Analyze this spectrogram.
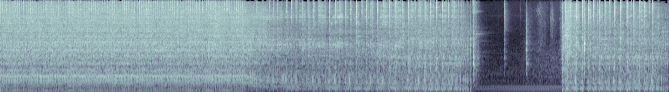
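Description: A small petrol engine runs loudly, its speed changing as the throttle is worked.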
